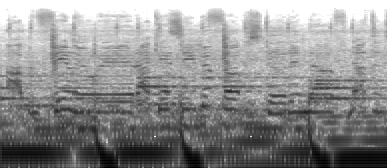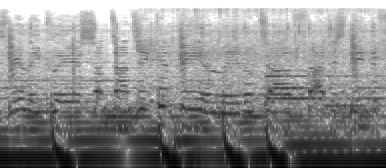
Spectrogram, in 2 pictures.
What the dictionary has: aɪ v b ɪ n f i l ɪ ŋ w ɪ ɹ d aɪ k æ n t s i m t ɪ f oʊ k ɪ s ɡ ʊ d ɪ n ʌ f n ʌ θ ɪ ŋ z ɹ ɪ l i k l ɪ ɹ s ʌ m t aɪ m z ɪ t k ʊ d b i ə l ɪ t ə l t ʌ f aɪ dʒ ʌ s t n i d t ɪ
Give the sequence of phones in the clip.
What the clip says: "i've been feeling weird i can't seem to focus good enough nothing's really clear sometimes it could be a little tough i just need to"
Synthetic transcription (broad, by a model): aɪ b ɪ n f i l ɪ ŋ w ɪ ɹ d aɪ k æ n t s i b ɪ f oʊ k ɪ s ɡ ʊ d ɪ n ʌ f n ʌ θ ɪ ŋ z ɹ ɪ l i k l ɪ ɹ s ʌ m t aɪ m z ɪ t k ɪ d b i ə l ɪ t l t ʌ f aɪ dʒ ʌ s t n i d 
